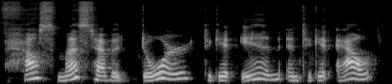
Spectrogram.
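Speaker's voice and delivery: ordinary delivery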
